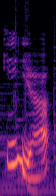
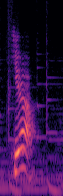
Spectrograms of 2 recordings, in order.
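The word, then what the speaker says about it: キャ: Bacanya bukan kia, tetapi kya. Bukan kia, tetapi kya.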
